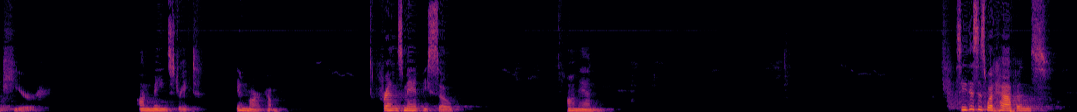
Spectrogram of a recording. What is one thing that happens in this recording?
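A middle-aged woman speaks calmly into a microphone, in short phrases with pauses.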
